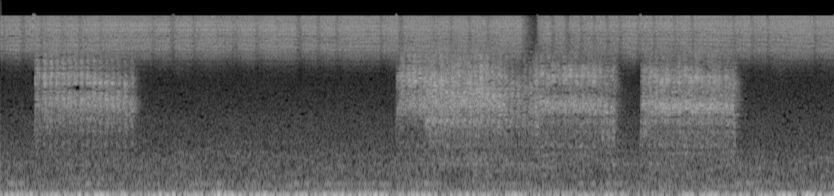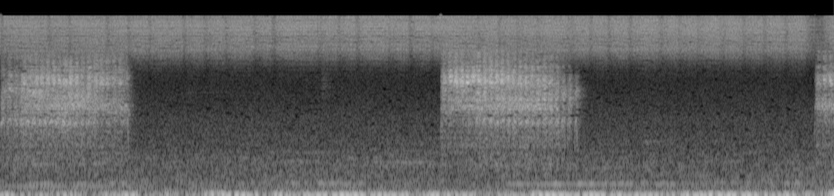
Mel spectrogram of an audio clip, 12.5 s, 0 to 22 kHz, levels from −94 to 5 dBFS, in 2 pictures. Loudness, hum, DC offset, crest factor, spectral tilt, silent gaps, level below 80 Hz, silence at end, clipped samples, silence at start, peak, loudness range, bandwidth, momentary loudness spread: -21 LUFS; none; under 0.1%; 18 dB; 1 dB/octave; none; -40 dBFS; 0 s; under 0.1%; 0 s; -6 dBFS; 2 LU; 16.5 kHz; 5 LU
